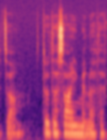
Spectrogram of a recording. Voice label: "saim", Welsh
